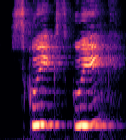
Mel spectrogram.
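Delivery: high, loud squeaky mouse noise; shrill little squeaks. Acted. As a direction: squeak like a tiny pet mouse.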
